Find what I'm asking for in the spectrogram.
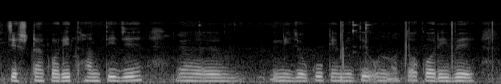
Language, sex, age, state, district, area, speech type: Odia, female, 45-60, Odisha, Sundergarh, rural, spontaneous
